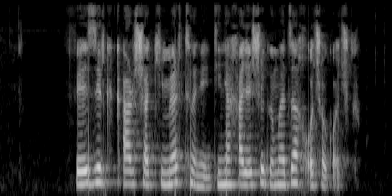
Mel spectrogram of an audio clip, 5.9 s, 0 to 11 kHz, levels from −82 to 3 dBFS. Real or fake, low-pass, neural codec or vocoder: real; 9.9 kHz; none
